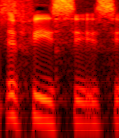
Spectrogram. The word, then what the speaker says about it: Ephesus: And then there was a statue of a bust of Diana of Ephesus. I think I'm pronouncing that correctly. – Yeah, I think you're right. Ephesus, yeah.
